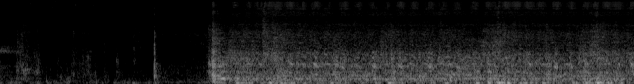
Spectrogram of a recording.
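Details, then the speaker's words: 1974 VW Beetle 1641cc engine after install while timing and idle are tweaked: quiet cranking, then catches and settles into an uneven low idle; hard starting, choke not closing suspected. "not having the choke closing is definitely not helping us for sure"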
